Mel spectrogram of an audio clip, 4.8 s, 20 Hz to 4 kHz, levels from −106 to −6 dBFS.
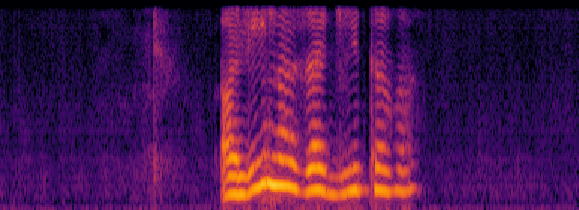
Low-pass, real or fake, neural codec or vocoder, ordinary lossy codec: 3.6 kHz; fake; codec, 16 kHz, 2 kbps, FreqCodec, smaller model; none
